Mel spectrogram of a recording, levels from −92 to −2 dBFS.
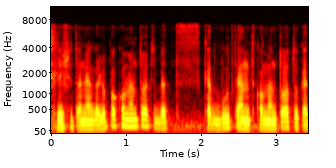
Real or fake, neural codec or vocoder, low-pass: real; none; 7.2 kHz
